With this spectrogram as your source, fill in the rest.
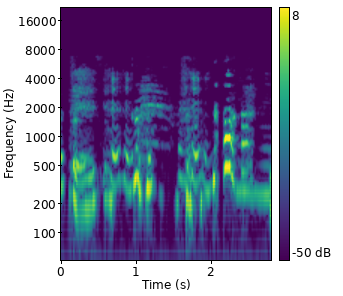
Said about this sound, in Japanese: いやー、やっぱり、なんか猫ちゃんめっちゃ激しい。めめっちゃ同意してる。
